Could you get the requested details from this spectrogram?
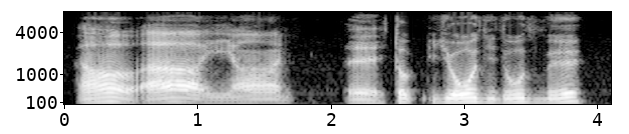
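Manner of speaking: loud, slow, mock Northern English accent. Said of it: "That was a proper Northern English imitation".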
